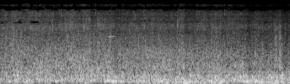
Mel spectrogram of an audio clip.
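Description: A boat races across the water at a boating club in Pune, giving a continuous loud rush of churning water and wind buffeting the microphone, with no voices.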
